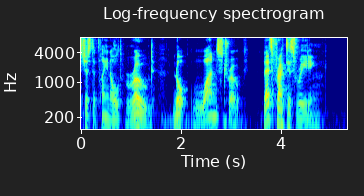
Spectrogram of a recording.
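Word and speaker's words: の: and a few angles pronounced like a combination of row in row Code and low in load in British English it's more like Row in rot or low in long no again just repeat after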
